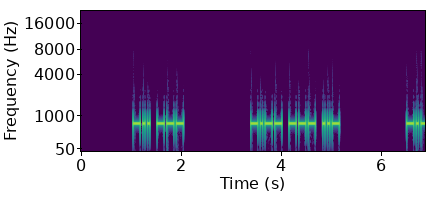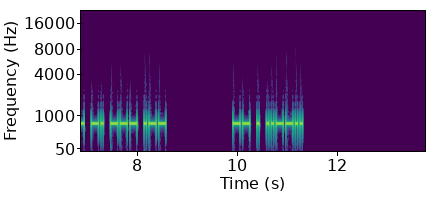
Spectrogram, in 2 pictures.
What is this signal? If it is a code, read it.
Morse code, heard as a keyed tone, about 25 wpm, 700 Hz. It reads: DO YOU KNOW ME?
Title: 4x Word-Spacing - Sentences from Top 200 Words - 25wpm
